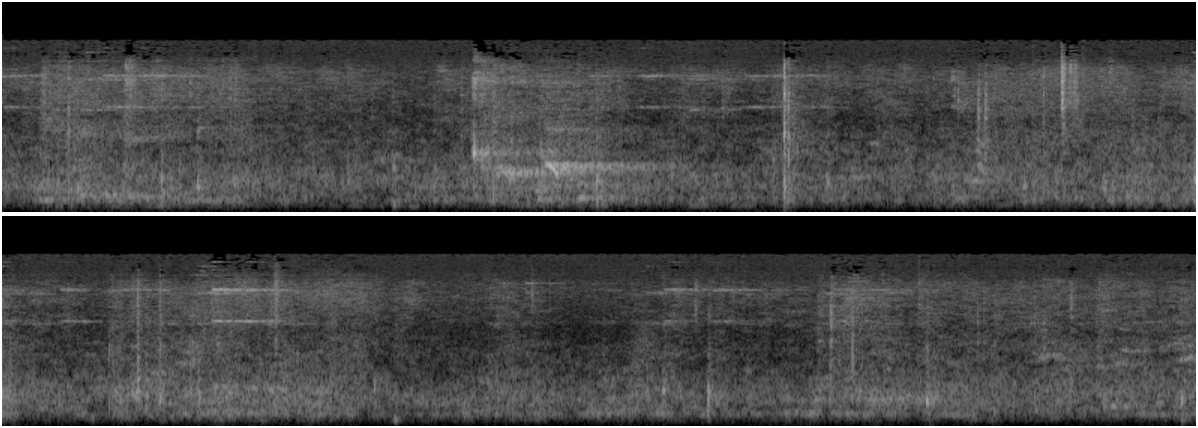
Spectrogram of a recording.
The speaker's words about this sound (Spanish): El sonido que habéis podido escuchar es el del chocar de la cadena con, con el suelo de, de Cristo Rey, también esos pequeños golpes que, que van dando los, los bastones en el suelo.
